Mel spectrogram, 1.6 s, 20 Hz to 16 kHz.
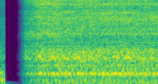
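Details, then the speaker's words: Honda Pilot/Ridgeline/Odyssey after alternator replacement; the old one whined and charged only 13.3 V, the new one holds 14 V under electrical load: steady, even idle with a smooth hum and no whine; normal charging. "new alternators in and there's a no more whining noise"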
